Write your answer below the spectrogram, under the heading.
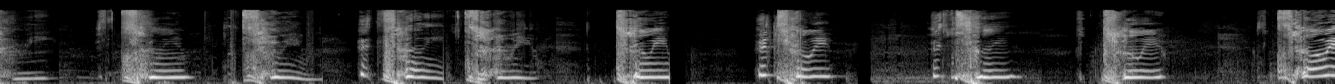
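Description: Series of about eight sharp, voiced sneezes, each a sudden loud burst followed by quiet.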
